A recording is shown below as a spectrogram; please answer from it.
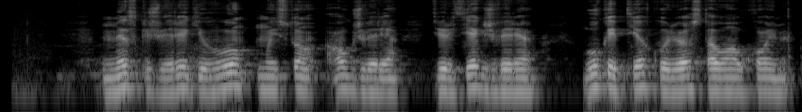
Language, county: Lithuanian, Kaunas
